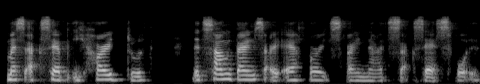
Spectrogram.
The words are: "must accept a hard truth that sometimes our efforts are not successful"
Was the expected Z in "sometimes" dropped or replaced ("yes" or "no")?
yes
